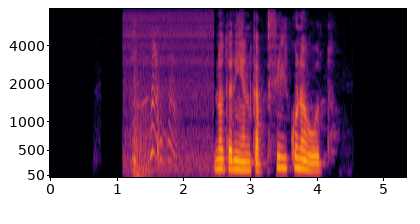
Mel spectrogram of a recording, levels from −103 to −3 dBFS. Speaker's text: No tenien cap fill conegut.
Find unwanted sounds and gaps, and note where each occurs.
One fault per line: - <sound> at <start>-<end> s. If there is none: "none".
- cough at 1.2-2.0 s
